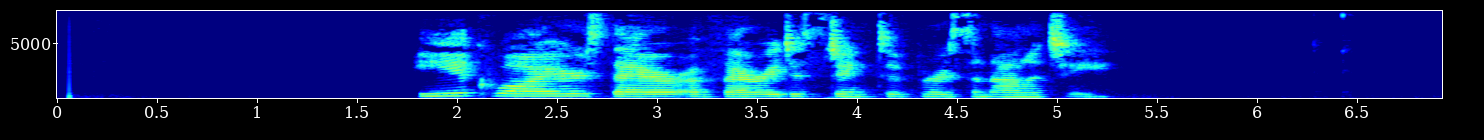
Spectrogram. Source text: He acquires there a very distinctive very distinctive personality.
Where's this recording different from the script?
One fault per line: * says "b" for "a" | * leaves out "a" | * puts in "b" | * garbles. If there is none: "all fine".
* leaves out "very distinctive"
